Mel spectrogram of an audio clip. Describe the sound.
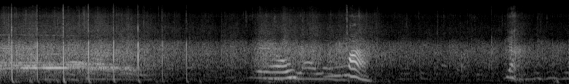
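An audience rises to honor someone with applause and cheering: scattered sharp claps and whoops, moderately loud, with a voice speaking over the noise.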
